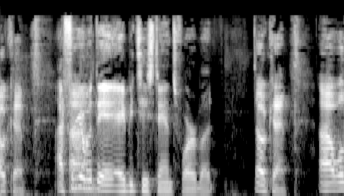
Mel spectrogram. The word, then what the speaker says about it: Abt: And by the way, it's pronounced Abt apparently, and it is a style of beer.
